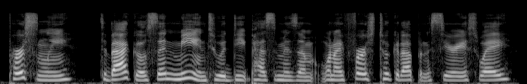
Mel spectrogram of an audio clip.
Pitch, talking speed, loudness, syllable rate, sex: 215 Hz, 205 wpm, -21 LUFS, 5.8 syllables/s, female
